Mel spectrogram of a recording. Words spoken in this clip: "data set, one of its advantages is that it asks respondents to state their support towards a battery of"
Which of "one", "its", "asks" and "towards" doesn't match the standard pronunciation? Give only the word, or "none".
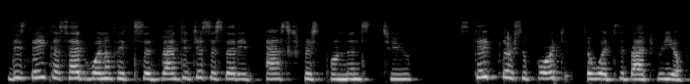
towards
